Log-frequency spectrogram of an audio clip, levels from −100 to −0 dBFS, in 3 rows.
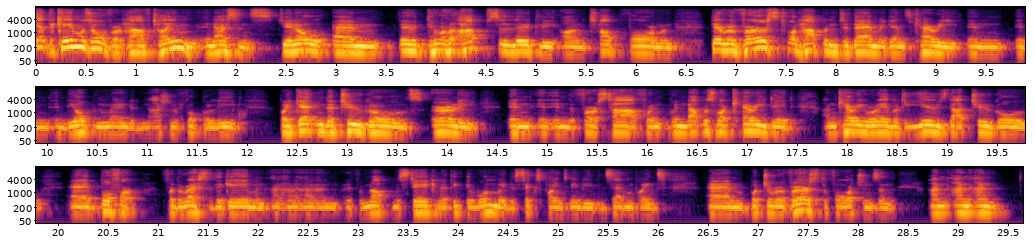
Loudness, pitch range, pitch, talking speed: -19 LUFS, 110-135 Hz, 120 Hz, 210 wpm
